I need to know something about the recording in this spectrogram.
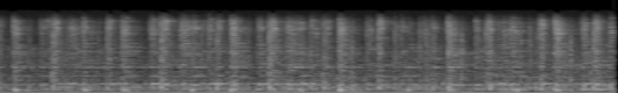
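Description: Carnival murga's instrumental music: strummed guitars over a steady, quick drum beat.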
